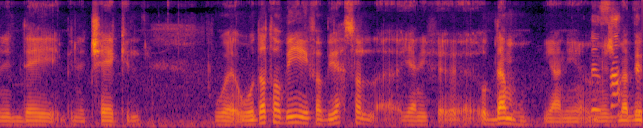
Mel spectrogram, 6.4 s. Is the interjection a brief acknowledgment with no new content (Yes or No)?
No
